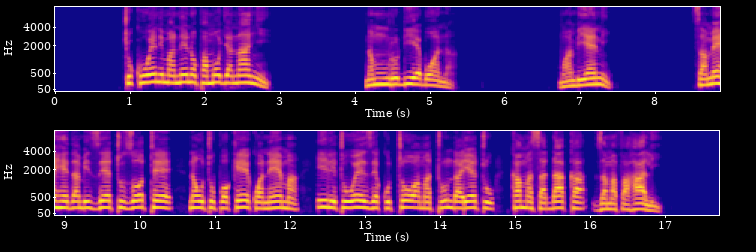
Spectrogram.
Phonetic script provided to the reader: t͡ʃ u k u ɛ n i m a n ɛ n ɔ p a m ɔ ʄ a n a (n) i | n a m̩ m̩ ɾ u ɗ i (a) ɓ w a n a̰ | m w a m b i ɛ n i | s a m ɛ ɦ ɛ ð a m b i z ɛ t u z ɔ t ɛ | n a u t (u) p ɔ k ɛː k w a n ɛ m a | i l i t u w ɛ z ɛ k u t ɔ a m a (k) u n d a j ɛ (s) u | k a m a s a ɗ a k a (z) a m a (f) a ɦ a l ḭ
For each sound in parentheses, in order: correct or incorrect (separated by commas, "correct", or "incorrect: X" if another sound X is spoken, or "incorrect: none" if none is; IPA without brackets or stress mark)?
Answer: incorrect: ɲ, incorrect: ɛ, correct, incorrect: t, incorrect: t, correct, correct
